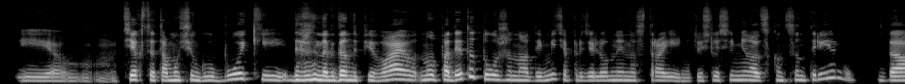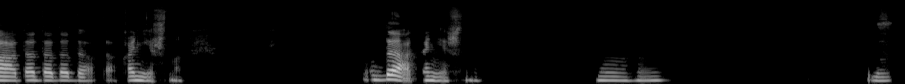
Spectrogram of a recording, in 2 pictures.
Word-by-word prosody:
и, 170 0 -3
м, 160 -4 -8
тексты 215 -2 +3
там 185 0 +2
очень 195 0 +1
глубокие, 205 +2 0
даже 205 +3 +5
иногда 200 0 +7
напеваю, 195 +3 +3
но 220 +1 +2
под 210 0 +3
это 355 +10 +4
тоже 220 - +1
надо 190 -2 -1
иметь 225 +5 -4
определенное 190 0 -2
настроение. 185 -4 -4
То 175 - -7
есть, 175 +3 -9
если 190 +2 -5
мне 205 0 -1
надо 185 -2 +2
сконцентриро 215 - -4 0.2
да 185 -1 +2
да 190 0 -2
да 185 0 -3
да 185 0 -3
да 175 -1 -10
да, - - -18
конечно. 185 -1 -6 1.8
Да, 210 -1 0
конечно. 180 0 -7 1.2
Мгм. 185 0 -9 2.0
З 175 -2 -10
190 Hz, 115 wpm, -22 LUFS, 180-205 Hz, 2.0 s, иногда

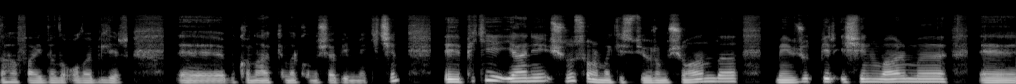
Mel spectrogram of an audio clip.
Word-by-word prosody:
daha 105 +1 -3
faydalı 95 -2 -3
olabilir, 95 -1 -4 0.5
eee, 85 -1 0
bu 95 - -14
konu 90 -2 -3
hakkında 90 0 -2
konuşabilmek 85 -1 -5
için. 165 +2 0 0.4
Eee, 115 0 +6
peki, 170 +5 -2
yani, 150 -1 +4
şunu 160 +3 0
sormak 100 -9 +1
istiyorum. 95 0 -1
Şu 100 +1 +2
anda 140 +4 +2 0.4
mevcut 100 +6 +1
bir 135 - +4
işin 130 +1 +1
var 120 +2 +5
mı? 130 -1 +2 0.3
Eee, 95 0 +3
100 Hz, 135 wpm, -23 LUFS, 95-130 Hz, 0.5 s, Eee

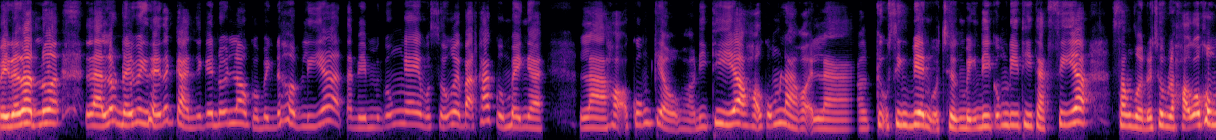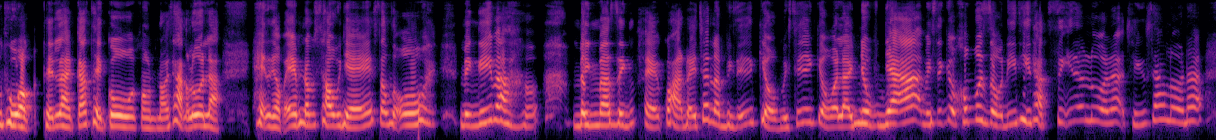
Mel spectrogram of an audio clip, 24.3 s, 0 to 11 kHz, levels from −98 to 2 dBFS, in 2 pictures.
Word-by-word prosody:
Mình 440 +1 +9
nói 485 - +11
thật 290 -2 +9
luôn 285 +1 +5 0.3
là 240 -1 +2
lúc 310 +6 +2
đấy 250 -1 +2
mình 300 -1 -3
thấy 240 - +2
tất 325 - -6
cả - - -1
những 215 +2 -11
cái 255 0 -2
nỗi 270 +2 -4
lo 285 -1 -4
của 200 - -12
mình 205 +1 -10
nó - - -6
hợp 270 -5 -4
lý 225 +4 -13
á. 325 +1 -4
Tại 210 - -13
vì 200 0 -6
mình 205 0 -15
cũng 250 +5 -11
nghe 270 -2 -5
một 215 - -11
số 220 - -9
người - - -1
bạn - - -3
khác 330 +1 -2
của 220 - -5
mình 215 -2 -5
này, 195 -2 -4 0.4
là 200 0 -3
họ 235 +1 -6
cũng 260 +4 -8
kiểu 265 - -3
họ 175 -2 -17
đi 215 +5 -12
thi 280 -2 -1
á, 285 - +6
họ 230 -2 -4
cũng 235 +4 -4
là, 250 -8 -2
gọi 190 - -6
là, 180 -1 -6
ờ, 185 0 -11
cựu 255 - -5
sinh 255 +1 -1
viên 255 -3 +8
của 160 - -4
trường 180 +3 0
mình 190 0 -1
đi, 230 +1 +1
cũng 230 +2 -3
đi 250 0 -2
thi 245 -2 -2
thạc 205 -4 -3
sĩ 260 +7 -5
á, 305 -2 +5 0.2
xong 240 -2 +1
rồi, 210 -3 +2
nói 195 - 0
chung 245 +1 +2
là, 210 - +2
họ - - +3
cũng - - +7
không 260 - +5
thuộc. 240 -7 +8
Thế 220 -4 0
là 235 -1 +4
các 245 +4 +1
thầy - - +2
cô 225 -3 +5
còn 195 -1 -5
nói 195 +1 -3
thẳng - - 0
luôn 470 +2 +6
là - - 0 0.3
hẹn 270 -6 0
gặp 210 -3 0
em 240 +5 +2
năm 245 -2 0
sau 235 -1 +1
nhé. 225 +1 +2
Xong 270 -1 -1
rồi, - - -3
ôi! 255 +5 +2 0.3
Mình 245 -1 -1
nghĩ, 285 +6 -1
bảo, 325 -4 +3 0.6
mình 250 0 +2
mà 245 -1 +4
dính 255 0 -3
phải 215 -4 -1
quả 260 -6 -1
đấy 215 +1 -3
chắc 360 - -2
là 270 - -1
mình 240 -1 -7
sẽ, 220 - -5
như 290 +4 -11
kiểu 185 - 0
mình 200 +2 -8
sẽ, 280 - -9
như 310 0 -8
kiểu, - - -1
gọi 215 0 0
là, 225 - +2
nhục 280 -3 +2
nhã, 280 +6 +3
mình 260 - -6
sẽ, 290 - -12
kiểu, 290 -1 -3
không 315 +4 -7
bao 355 - -2
giờ 255 -4 0
đi 255 +5 -10
thi 345 -5 -1
thạc 360 - -4
sĩ 315 - -11
nữa 340 - -11
luôn 320 -4 -7
á, 305 -2 -7
chính 255 +2 -13
xác 350 +3 -7
luôn 315 -3 -6
á. 325 -1 -6
250 Hz, 320 wpm, -25 LUFS, 215-285 Hz, 0.6 s, nói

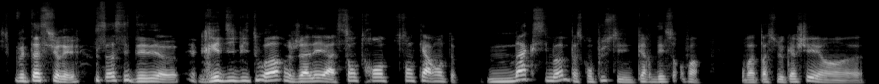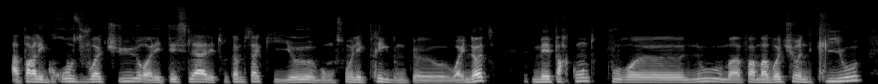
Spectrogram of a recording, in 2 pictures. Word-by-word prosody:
Je - - -21
peux 155 -1 0
t'assurer, 140 -8 +5 0.2
ça 175 -1 +1
c'était 185 -6 -1
heu 115 -6 +3 0.2
rédhibitoire, 175 +3 +5
j'allais 140 +3 +5
à - - +7
130, 170 -1 0
140 145 -5 +1 0.4
maximum, 170 - +1
parce 135 - -6
qu'en 125 - -5
plus 180 +9 -8
c'est 125 -10 -8
une 105 -1 -7
perte 120 +1 -3
d'essen 125 0 -4
enfin - - -4 0.4
on - - -12
va 110 0 +1
pas 120 - -1
se 120 - -10
le 115 - -2
cacher 125 +5 +1
hein, 95 -5 -3
heu, - - -14 0.3
à 110 - +2
part 130 +3 +5
les 120 -2 +1
grosses 115 +2 -5
voitures, 130 +3 -2
les 105 0 -3
Tesla, 125 +3 +2
les 110 - -5
trucs 110 0 -17
comme 120 -3 -3
ça, 135 +5 -2
qui 105 -4 -13
eux, 115 +1 +1
bon 100 0 -10
sont 115 - -7
électriques. 115 +3 -4
Donc 100 -1 -12
heu, 95 -1 -3
why 90 +2 -3
not? 145 +9 +6 0.5
Mais 120 +2 +1
par - - -4
contre 155 +1 -6
pour, 115 -3 -3
heu, 110 -1 -1
nous, 130 +3 -5
ma 115 -1 0
enfin 115 +2 0
ma 120 +1 +2
voiture, 120 +3 -2
une 115 -3 -7
Clio, 150 - -3
125 Hz, 205 wpm, -23 LUFS, 110-150 Hz, 0.5 s, à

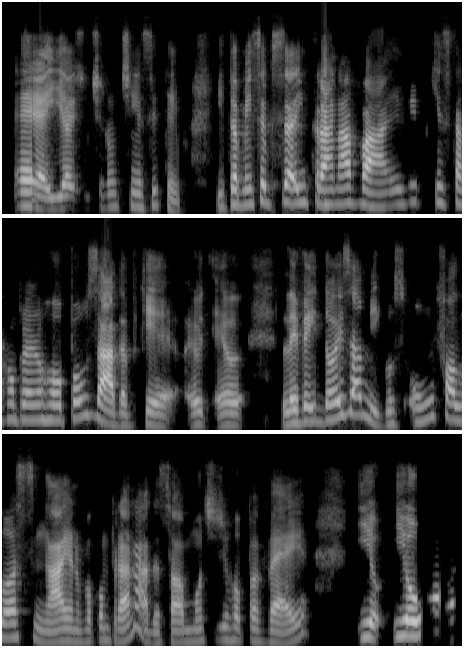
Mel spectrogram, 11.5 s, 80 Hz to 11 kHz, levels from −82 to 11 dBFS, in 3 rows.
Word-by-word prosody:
é, 170 -5 +6
e 135 +2 -1
a 145 - +1
gente 140 +3 -11
não 160 +1 -13
tinha 160 0 -8
esse 175 +3 -13
tempo. 115 -10 -13 0.2
E 155 - -13
também 185 0 +1
você 220 - -1
precisa 210 +1 +3
entrar 190 -3 +3
na 195 +1 +5
vibe 185 +2 +1
porque 210 - -13
você 195 - -17
tá 195 - 0
comprando 195 0 -4
roupa 190 +2 -3
usada. 245 +3 +5
Porque 475 +4 -3
eu 430 -2 -4
e - - -11
eu 420 - -2 0.3
levei 175 +3 +2
2 200 +8 -1
amigos, 150 - -3
1 185 +6 -8
falou 190 -5 +1
assim: 175 -6 -6
"Ai, 130 +3 +5
eu - - -3
não 130 - -13
vou 130 0 -12
comprar 150 -2 -1
nada, 120 - -4
só 125 +1 -2
um - - -7
monte 140 +3 -11
de 150 - -12
roupa 145 -1 -8
velha". 130 - -3 0.4
E 180 0 0
o - - -7
e 190 +1 +1
o - - +8
outro 370 - +3
180 Hz, 250 wpm, -22 LUFS, 150-200 Hz, 0.4 s, o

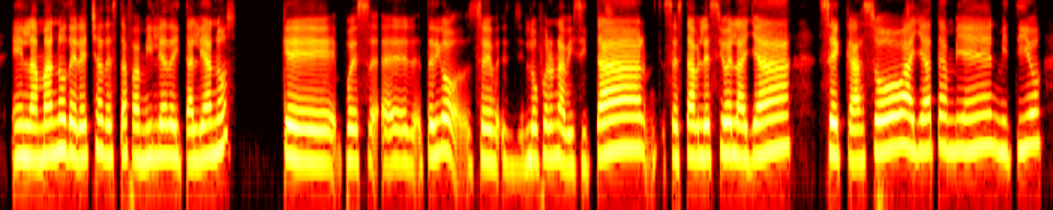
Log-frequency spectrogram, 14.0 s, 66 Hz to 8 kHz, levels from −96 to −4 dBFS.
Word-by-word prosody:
en 230 +1 -1
la 220 -1 +2
mano 240 +4 +2
derecha 235 +2 0
de 235 - -1
esta 230 +1 -3
familia 225 +1 -2
de 230 -1 +1
italianos 230 - -2 0.6
que, 210 -2 +2
pues, 210 0 -4
eh, 200 0 -4
te 230 - +1
digo, 260 +2 +1
se 210 +2 -3
ye 185 -2 -15
lo 215 +1 -2
fueron 230 +1 -4
a 210 - 0
visitar, 250 +9 +2 0.2
se - - -6
estableció 230 +2 +1
él 245 0 +2
allá, 245 +6 +2 0.4
se 245 -2 +4
casó 255 +6 +2
allá 265 -2 +3
también, 270 +1 -3
mi 250 -1 -5
tío. 285 +6 -3
235 Hz, 130 wpm, -17 LUFS, 215-265 Hz, 0.6 s, se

